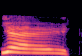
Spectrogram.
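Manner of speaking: put-on happy voice. Retelling how a character acts on coming back: imitating a happy character. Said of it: "he's, like, all, like, happy".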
